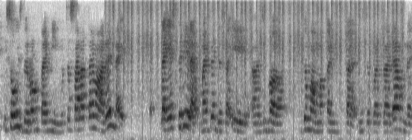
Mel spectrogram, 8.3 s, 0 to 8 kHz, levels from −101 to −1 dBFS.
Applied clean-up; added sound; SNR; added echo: none; Rattle (instrument); 13 dB; none.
